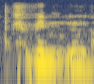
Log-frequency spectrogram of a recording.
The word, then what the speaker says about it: kvinnen: Barna løper toward, løper mot it's spelled kvinden, but kvinnen will be the sound.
